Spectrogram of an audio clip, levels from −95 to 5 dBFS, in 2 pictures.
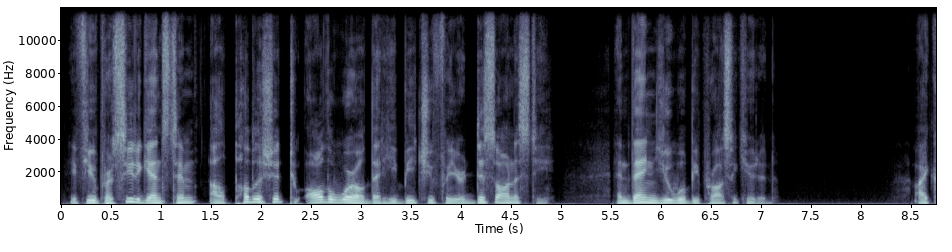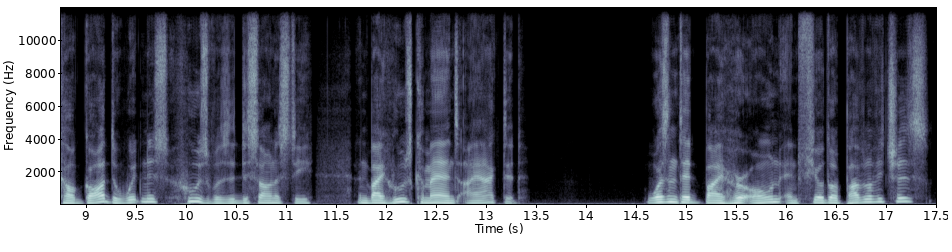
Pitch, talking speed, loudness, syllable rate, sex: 130 Hz, 165 wpm, -18 LUFS, 5.0 syllables/s, male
